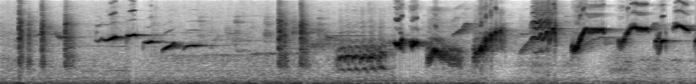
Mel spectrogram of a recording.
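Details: White-rumped shama, stimulated into fast singing while flicking its tail on the perch floor. Varied high whistles, slurred and rising, mixed with a short buzzy rattle and sharp snapping clicks.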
